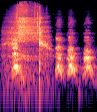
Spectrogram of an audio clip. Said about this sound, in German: Mein Hund schlägt wieder an, kommt bestimmt die Post.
